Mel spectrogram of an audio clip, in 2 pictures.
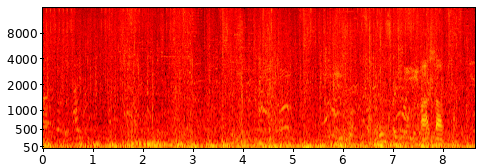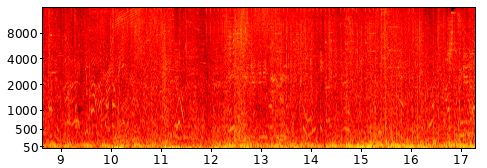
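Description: Gunfire and energy blasts crackle rapidly from a video game.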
